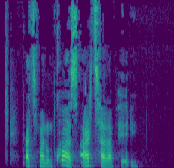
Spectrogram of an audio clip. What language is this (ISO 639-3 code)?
kat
